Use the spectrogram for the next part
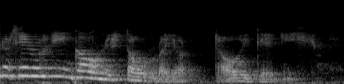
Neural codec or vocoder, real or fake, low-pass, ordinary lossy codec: none; real; 7.2 kHz; none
